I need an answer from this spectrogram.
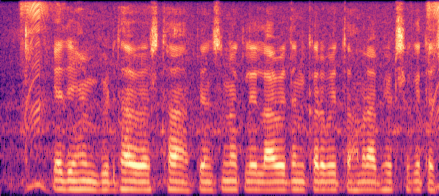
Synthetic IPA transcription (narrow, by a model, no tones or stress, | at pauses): jəd̪iɦəmbʱiɽd̪ʱaʋjəʋəst̪ʰapẽnsənəklelabed̪ənkəɾbət̪ɔɦəmɾabʱeʈʰsəkət̪ə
